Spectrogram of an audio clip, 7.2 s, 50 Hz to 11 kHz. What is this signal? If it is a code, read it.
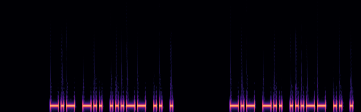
Morse code, heard as a keyed tone, about 21 wpm, 700 Hz. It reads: KD3IE KD3IE
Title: USA Call Signs - 5 Characters - Repeated 3x - 22wpm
